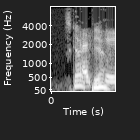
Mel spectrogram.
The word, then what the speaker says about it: Skype: And there's one called, I don't know if I'm going to pronounce it correctly, Skype. – Skype.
